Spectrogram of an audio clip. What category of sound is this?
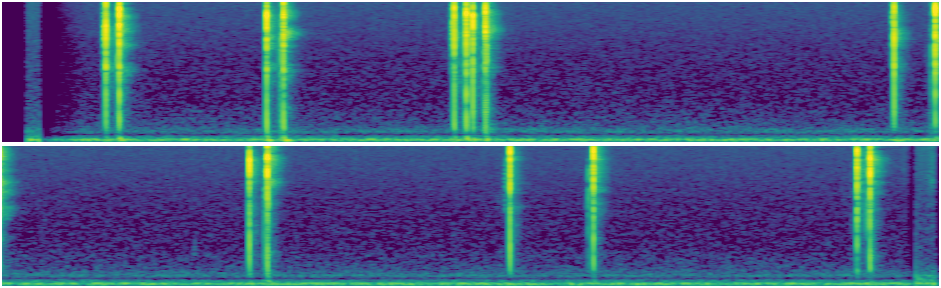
Sound effects > Objects / House appliances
